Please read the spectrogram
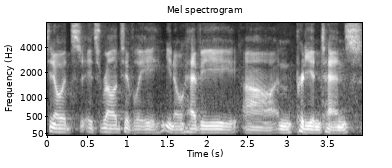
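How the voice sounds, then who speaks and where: The voice has a bright, sharp tone and a Canadian accent. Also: man. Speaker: video game creative lead. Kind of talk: casual interview.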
